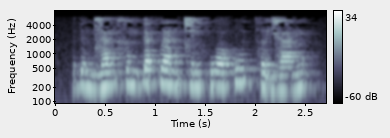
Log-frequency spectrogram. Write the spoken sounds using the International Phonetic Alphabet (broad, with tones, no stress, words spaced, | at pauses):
ɗə̤˨˩mza˧ŋxə˧m ɗa˦˥k̚ la˧nt͡ɕə˨˦nhwɔ˨˦ hwu˦˥t̚hə̰ː˧˨jɣa˨˦ŋ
